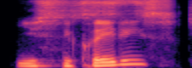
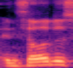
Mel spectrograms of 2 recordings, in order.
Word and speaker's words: Enceladus: You you said uh can't pronounce that word Uklades. Uklades. Yeah, Uklades and Europa. Those are the two ones. Ulad Enceladus. Enceladus. Enceladus. Oh, okay.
